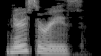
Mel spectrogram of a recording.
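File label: "nurseries", English, British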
